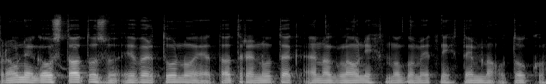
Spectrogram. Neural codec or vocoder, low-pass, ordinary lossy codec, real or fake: none; 10.8 kHz; none; real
